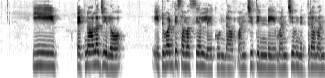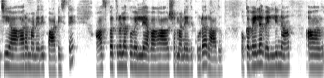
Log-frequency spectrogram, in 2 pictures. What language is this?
Telugu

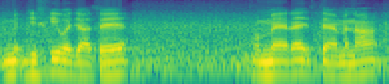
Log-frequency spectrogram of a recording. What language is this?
Urdu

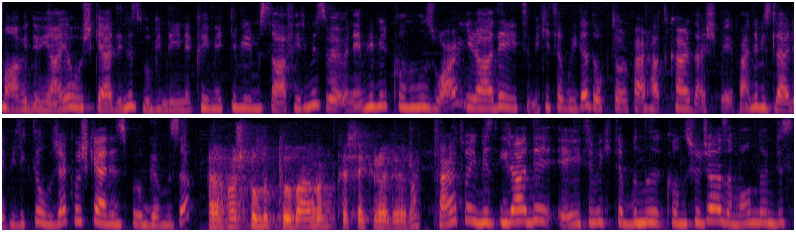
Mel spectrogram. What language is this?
Turkish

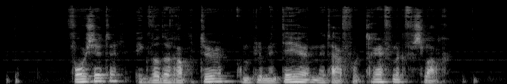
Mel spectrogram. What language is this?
Dutch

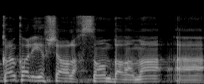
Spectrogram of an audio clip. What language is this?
Hebrew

